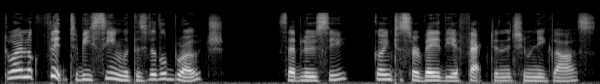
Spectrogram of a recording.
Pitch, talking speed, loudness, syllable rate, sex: 205 Hz, 220 wpm, -18 LUFS, 5.2 syllables/s, female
